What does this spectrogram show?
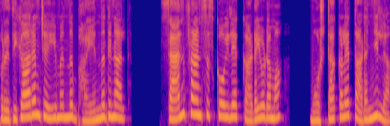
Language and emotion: Malayalam, fearful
